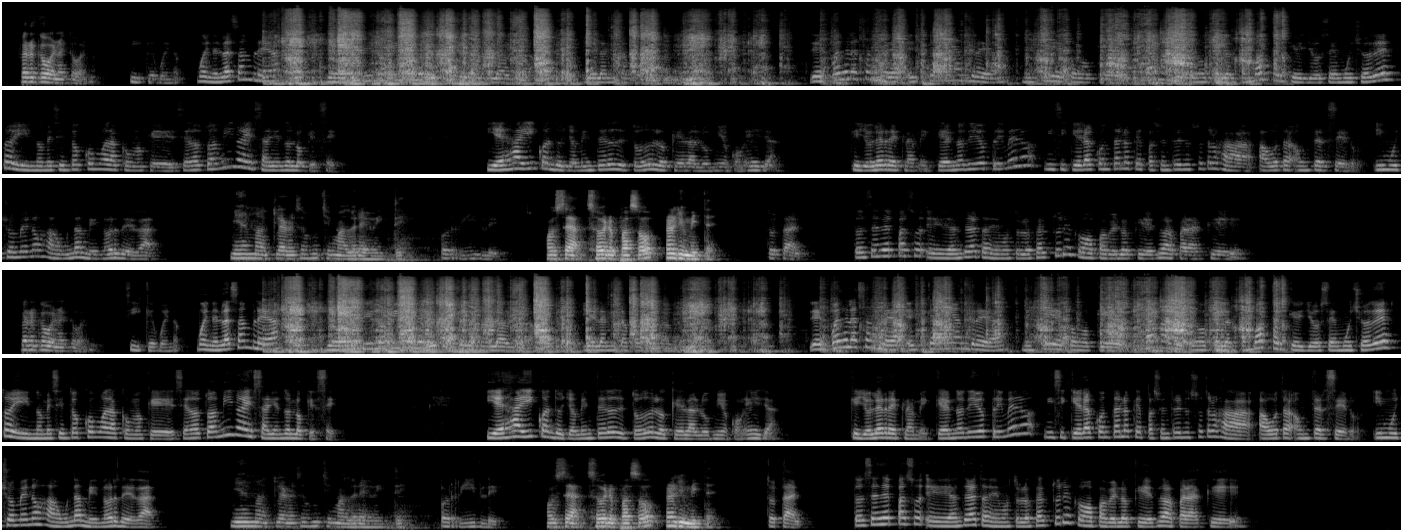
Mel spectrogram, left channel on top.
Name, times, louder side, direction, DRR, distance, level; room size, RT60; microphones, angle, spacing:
voice 1, 0.2-0.8 30.3-32.1 33.4-35.1, left 2 dB, 30° left, 0.5 m, -24 dB
voice 2, 1.3-2.8 3.2-5.5 5.8-6.8 8.1-17.3 18.8-21.8 22.5-29.5 32.4-33.0 35.6-36.0 36.5-40.4, right 4 dB, 70° right, 0.4 m, -31 dB
sound 1, 2.6-7.9 8.2-12.9, right 2 dB, 15° right, 0.7 m, -25 dB
3.4 x 2.1 x 4.3 m
head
